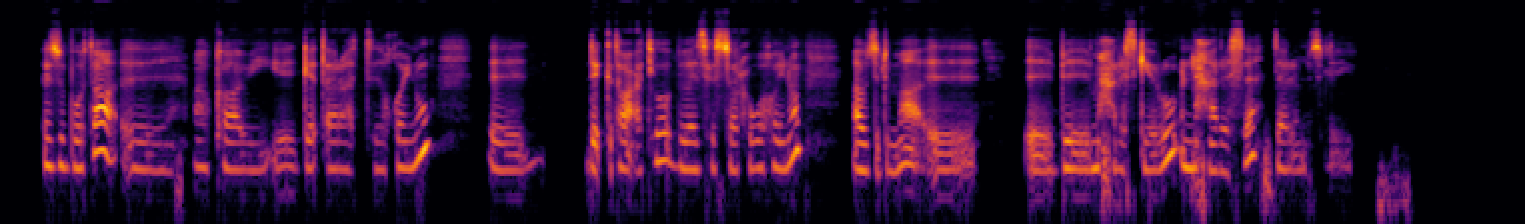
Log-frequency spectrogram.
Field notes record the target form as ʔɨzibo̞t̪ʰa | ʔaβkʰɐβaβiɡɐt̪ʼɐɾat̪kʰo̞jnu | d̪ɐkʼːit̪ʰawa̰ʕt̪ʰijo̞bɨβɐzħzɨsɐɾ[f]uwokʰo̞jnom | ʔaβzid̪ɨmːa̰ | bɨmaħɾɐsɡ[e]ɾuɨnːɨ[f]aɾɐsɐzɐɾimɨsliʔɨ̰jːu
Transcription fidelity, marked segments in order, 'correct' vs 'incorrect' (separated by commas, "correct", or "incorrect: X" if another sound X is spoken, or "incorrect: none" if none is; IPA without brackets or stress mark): incorrect: ħ, correct, incorrect: ħ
